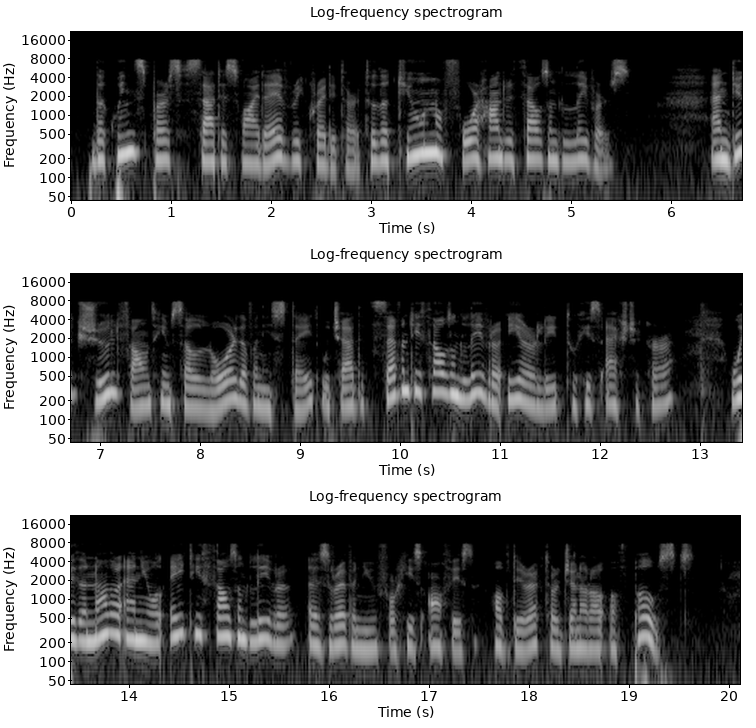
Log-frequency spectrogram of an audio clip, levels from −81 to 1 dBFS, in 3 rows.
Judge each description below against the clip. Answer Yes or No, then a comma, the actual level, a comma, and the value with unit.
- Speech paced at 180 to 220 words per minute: No, average, 145 wpm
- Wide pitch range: No, average, 4.9 semitones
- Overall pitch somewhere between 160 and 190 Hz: Yes, medium, 185 Hz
